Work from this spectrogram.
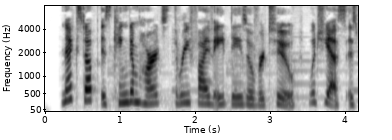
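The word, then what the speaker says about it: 358/2 Days: Next up is Kingdom Hearts 358 Days Over 2, which yes, is pronounced just like that.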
